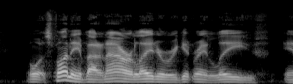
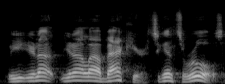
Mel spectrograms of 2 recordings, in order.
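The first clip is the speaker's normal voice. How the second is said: lightly voiced guard, pitched up; mildly acted reprimand, higher than usual; retold stern guard; 6 semitones higher than usual. Guard telling guest he's not allowed, mildly stern.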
